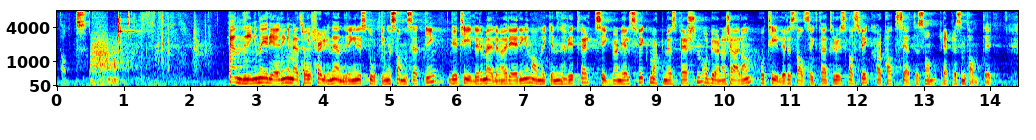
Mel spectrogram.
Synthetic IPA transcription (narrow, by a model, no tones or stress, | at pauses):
ɛnd̪ɾɪŋənəɪɾɛjeːɾɪŋənmeːd̪føːɾəfœlɡənəɛnd̪ɾɪŋəɾɪst̪uːʈʰɪŋːəsːɑmːənsɛt̪nɪŋd̪ɪt̪ʰiːlɪɾəmeːd̪ɛməɾɛjeːɾɪŋənɑnːɪkənʋɪt̪ʋɛlt̪siɡ̚bjøːɳjɛlsʋɪkmɑʈːənmøːspʰeːʂɳ̩ɔbjøːɳɑʃæːɾɑnɔt̪ʰiːlɪɾəst̪ɑːt̪sɛkɾɪt̪ʰæːt̪ʰɾʉːsʋɑsʋɪkhɑʈʰɑt̪ːseːt̪əsɔmɾɛpɾəsnt̪ʰɑ̰nt̪əɾ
